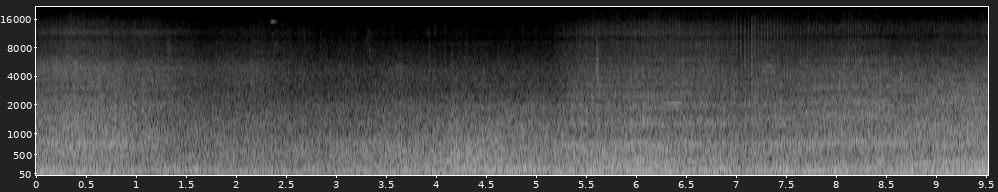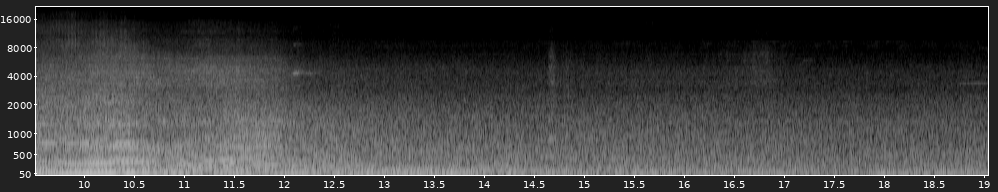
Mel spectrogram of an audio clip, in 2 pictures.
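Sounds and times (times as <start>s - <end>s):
car passing by: 5.3s - 12.3s.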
